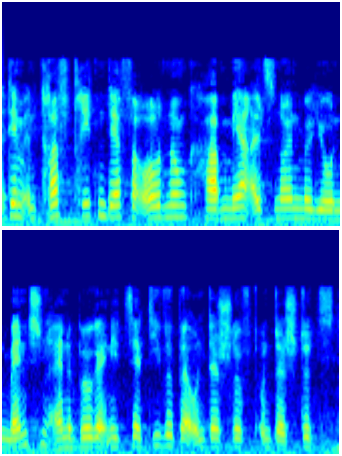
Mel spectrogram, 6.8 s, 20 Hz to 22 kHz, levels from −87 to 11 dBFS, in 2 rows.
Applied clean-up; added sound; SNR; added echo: none; Train; 19 dB; none.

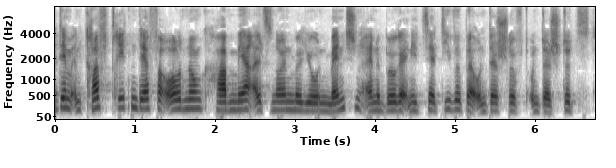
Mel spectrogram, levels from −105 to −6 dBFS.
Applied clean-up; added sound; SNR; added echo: none; none; none; none.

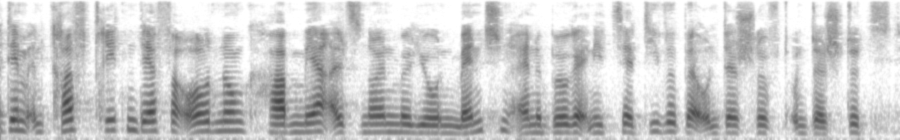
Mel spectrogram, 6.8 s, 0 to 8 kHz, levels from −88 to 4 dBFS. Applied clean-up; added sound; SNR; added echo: neural separator model SepFormer DNS4.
